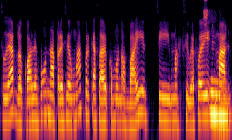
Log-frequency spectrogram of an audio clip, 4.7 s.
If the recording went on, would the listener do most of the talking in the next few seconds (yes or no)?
no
